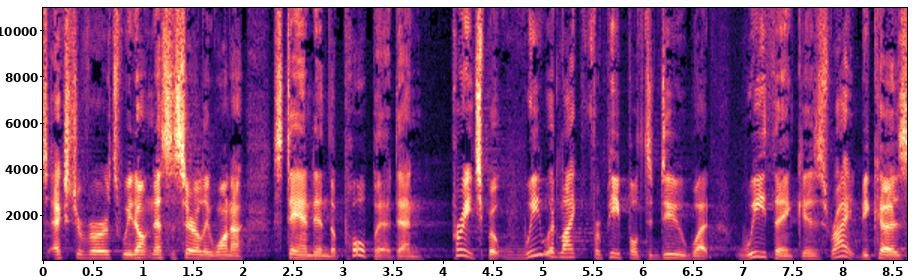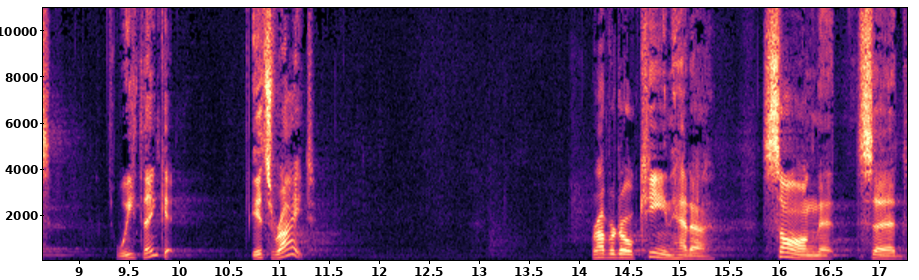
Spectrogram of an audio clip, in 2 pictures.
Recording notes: at Highland Baptist Church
